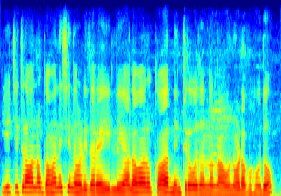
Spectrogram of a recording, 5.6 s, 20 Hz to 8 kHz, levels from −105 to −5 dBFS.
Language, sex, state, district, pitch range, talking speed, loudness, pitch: Kannada, female, Karnataka, Bangalore, 165-195 Hz, 105 wpm, -17 LUFS, 180 Hz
